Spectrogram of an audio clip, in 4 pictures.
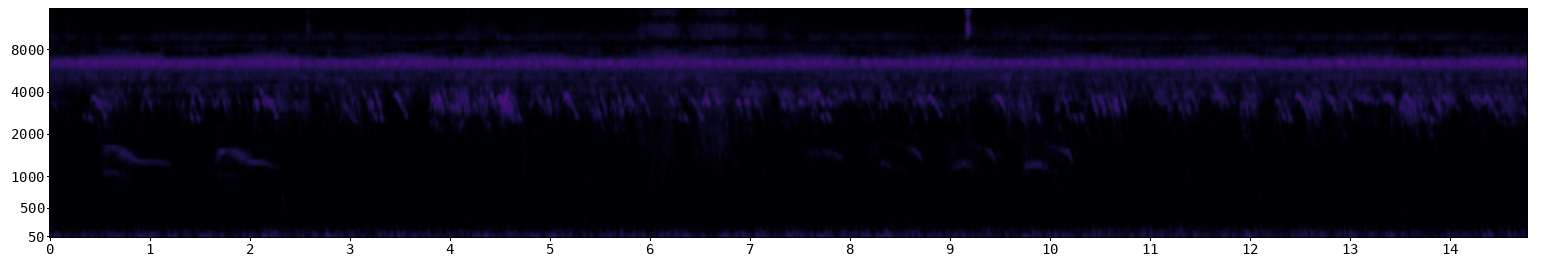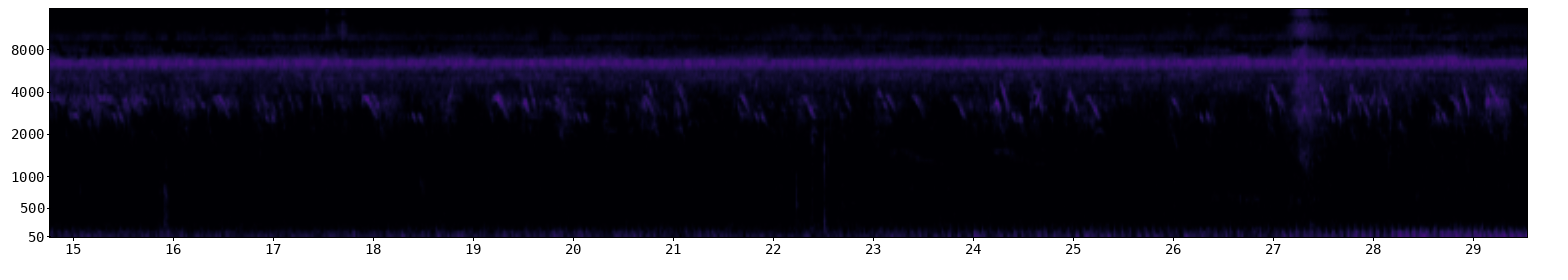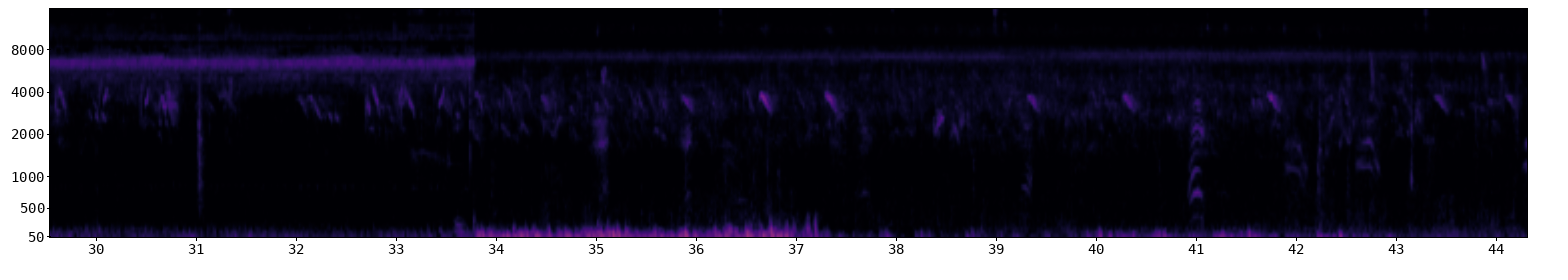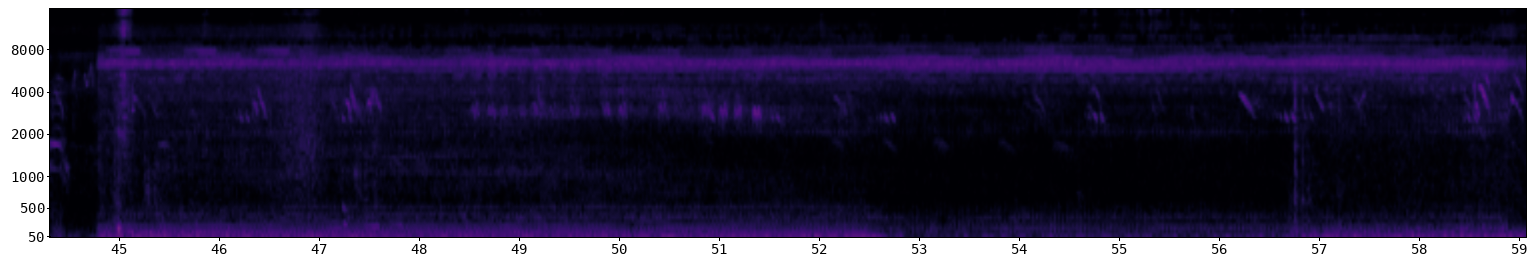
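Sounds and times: small birds chirping: 0.0 - 59.0
low rumble: 44.8 - 59.0.

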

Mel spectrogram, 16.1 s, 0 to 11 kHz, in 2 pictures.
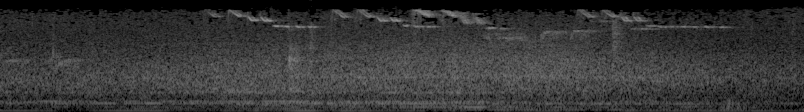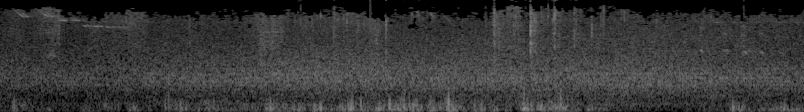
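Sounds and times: distant road traffic: 0.0 - 16.0
bird chirping: 2.0 - 7.6, 8.2 - 9.4, 14.9 - 16.0.

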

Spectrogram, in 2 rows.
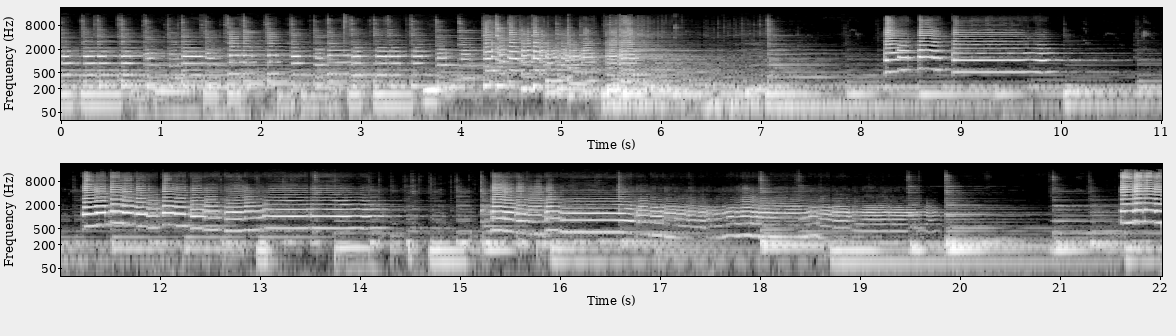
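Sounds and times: bass line: 0.0 - 15.2
melody of held and gliding notes: 0.0 - 22.0.

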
